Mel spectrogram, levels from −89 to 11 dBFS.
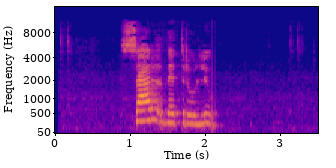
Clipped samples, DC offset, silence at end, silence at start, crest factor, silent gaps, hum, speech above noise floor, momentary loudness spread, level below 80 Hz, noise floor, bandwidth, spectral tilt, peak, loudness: under 0.1%; under 0.1%; 1.4 s; 0.85 s; 20 dB; none; none; 42 dB; 14 LU; -66 dBFS; -61 dBFS; 11 kHz; -2 dB/octave; -4 dBFS; -20 LUFS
